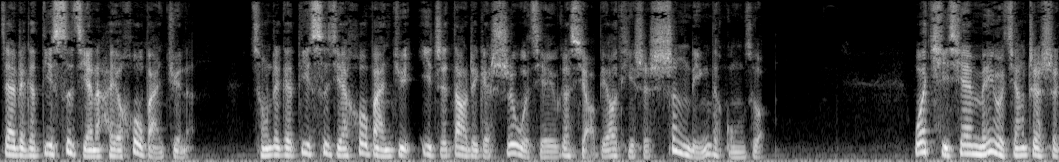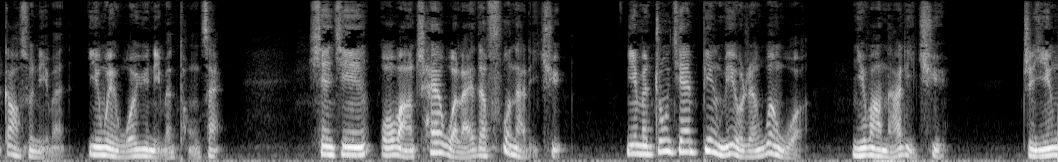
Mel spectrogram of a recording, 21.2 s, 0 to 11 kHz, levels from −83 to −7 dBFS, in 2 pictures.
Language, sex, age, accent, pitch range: Chinese, male, 50-69, native, 125-160 Hz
